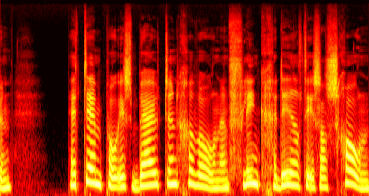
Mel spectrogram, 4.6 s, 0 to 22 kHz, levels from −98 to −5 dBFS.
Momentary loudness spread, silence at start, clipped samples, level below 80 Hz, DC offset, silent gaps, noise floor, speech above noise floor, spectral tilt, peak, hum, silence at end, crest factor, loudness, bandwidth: 7 LU; 0 s; under 0.1%; -54 dBFS; under 0.1%; none; -62 dBFS; 45 dB; -5.5 dB/octave; -2 dBFS; none; 0 s; 14 dB; -17 LUFS; 15 kHz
